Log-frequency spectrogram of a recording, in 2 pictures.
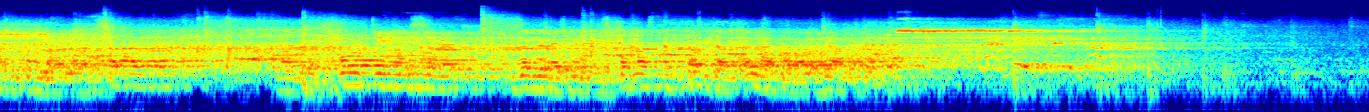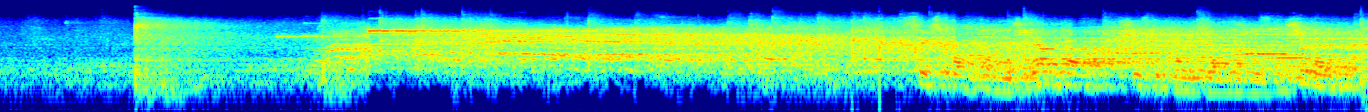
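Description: A crowd cheers and chants in a large echoing hall.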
